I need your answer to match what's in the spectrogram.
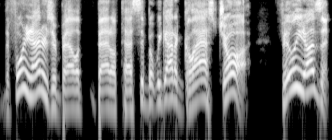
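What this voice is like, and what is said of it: New York-sounding accent. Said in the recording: “I still don't know if you said jaw or jar um, because of your accent that you use there ... sounded like a New York accent”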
